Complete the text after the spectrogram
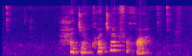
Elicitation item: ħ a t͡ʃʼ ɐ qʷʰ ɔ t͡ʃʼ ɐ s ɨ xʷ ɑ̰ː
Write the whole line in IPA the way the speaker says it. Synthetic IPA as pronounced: ħ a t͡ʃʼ ɐ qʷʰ ɔ t͡ʃʼ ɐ f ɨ χʷ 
